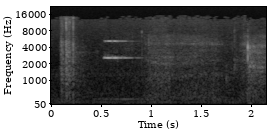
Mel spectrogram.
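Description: Faint click of a camera shutter taking a frame. About half a second later a short, high electronic beep follows, from the Profoto studio strobe signalling that it has recycled after firing.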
